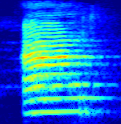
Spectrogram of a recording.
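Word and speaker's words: heir: he doesn't have a ad to rule his kingdom h-e-i-r it should be pronounced as ad means vari usually if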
